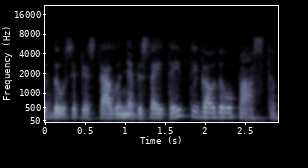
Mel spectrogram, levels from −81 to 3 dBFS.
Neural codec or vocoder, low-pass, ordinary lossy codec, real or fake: none; 7.2 kHz; MP3, 48 kbps; real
